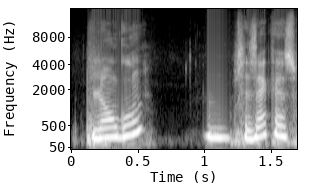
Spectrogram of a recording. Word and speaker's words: Langon: Donc c'est pas à Bordeaux même, c'est à Langon. C'est ça que se prononce Kevin.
